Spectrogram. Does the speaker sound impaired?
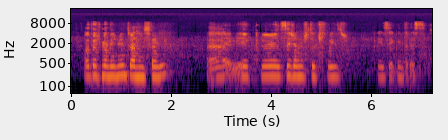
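Yes: spastic cerebral palsy; spastic motor type.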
